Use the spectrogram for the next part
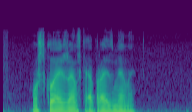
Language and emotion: Russian, neutral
